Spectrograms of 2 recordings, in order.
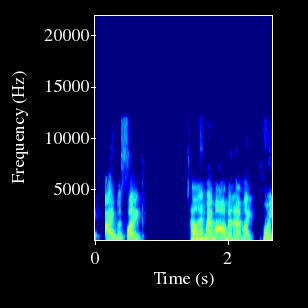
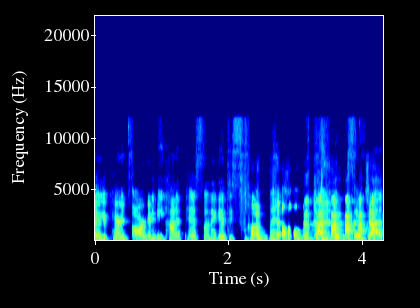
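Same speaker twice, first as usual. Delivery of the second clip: words breaking into a laugh; 4 semitones higher than usual. Real, not acted. Teen warning a caller about the phone bill, laughing.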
